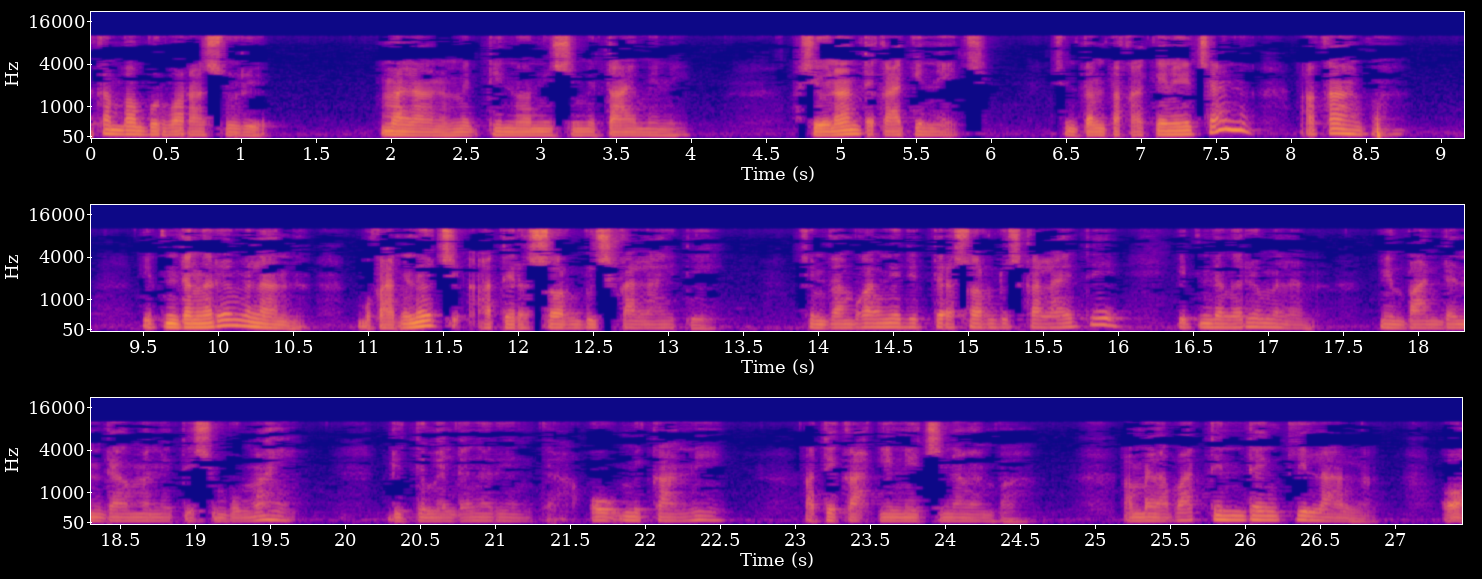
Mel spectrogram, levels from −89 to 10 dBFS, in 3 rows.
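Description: Throughout the speech, a ringing, washy quality and a hiss that swells and fades with the signal point to likely WMA compression at a bitrate near 32 kbps. Long transform blocks smear quantisation noise around each sound. A spectrogram shows nothing above 10.1 kHz and patchy, zeroed weak detail.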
